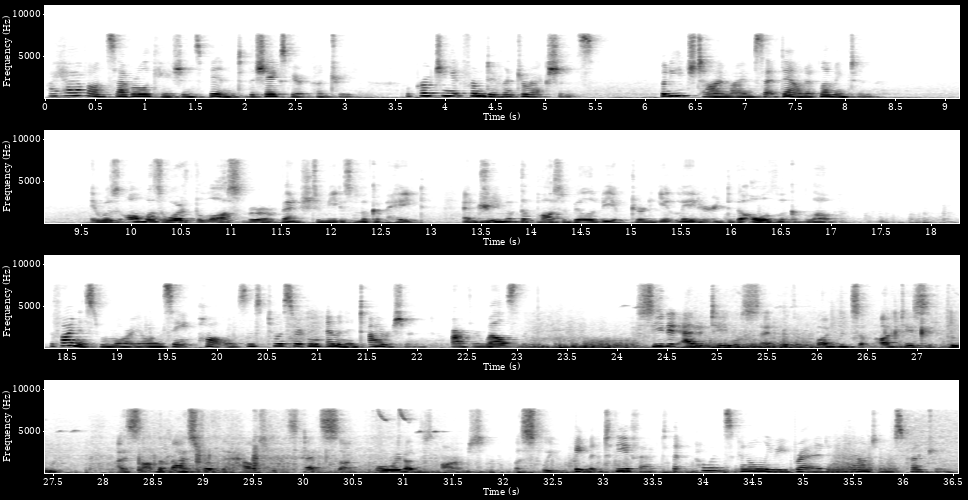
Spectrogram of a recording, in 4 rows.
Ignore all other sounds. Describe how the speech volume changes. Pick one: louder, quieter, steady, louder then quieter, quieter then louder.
steady.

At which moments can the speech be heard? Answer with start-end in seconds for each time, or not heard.
0.1-8.3, 9.6-17.1, 18.3-23.2, 24.2-36.5.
